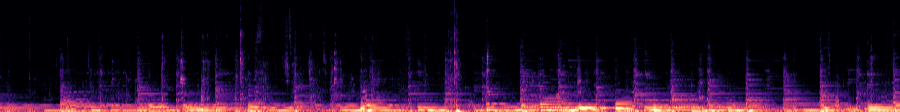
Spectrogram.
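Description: Two acoustic guitars playing the instrumental introduction to a slow country ballad. There is a single low thump about halfway through.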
